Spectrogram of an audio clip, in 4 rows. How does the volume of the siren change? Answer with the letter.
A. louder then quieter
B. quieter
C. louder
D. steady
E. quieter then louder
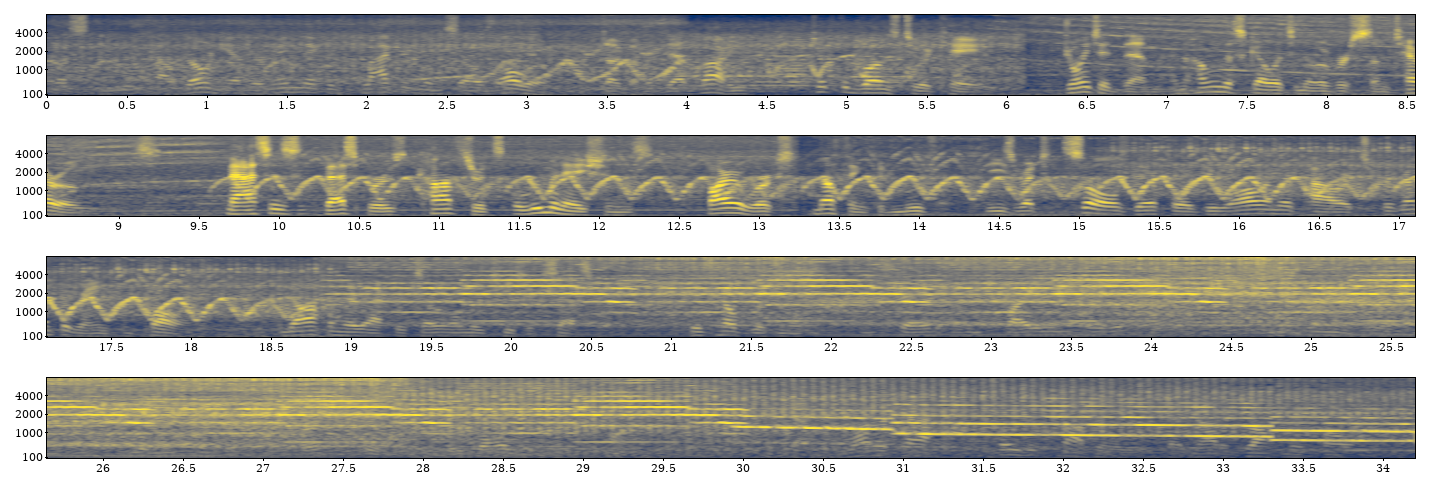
C.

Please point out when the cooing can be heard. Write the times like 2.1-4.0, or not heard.
not heard.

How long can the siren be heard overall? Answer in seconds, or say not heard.
34 s.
